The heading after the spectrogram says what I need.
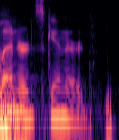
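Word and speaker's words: Lynyrd Skynyrd: It's pronounced It was a different time. Leonard Skinner.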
